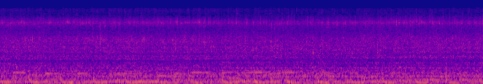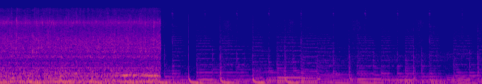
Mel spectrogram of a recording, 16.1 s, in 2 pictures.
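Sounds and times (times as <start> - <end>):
food sizzling in oil: 0.0 - 10.8.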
